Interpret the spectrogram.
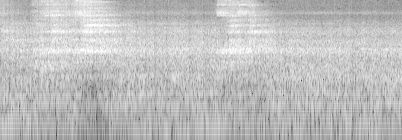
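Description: ScotRail electric multiple unit running away down the line with a steady rumble. High wheel squeal rises twice, about half a second in and again about three seconds in.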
